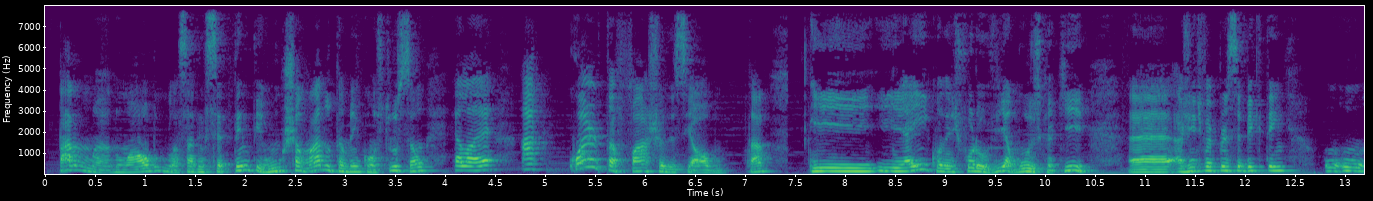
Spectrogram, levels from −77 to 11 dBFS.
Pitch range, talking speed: 130-180 Hz, 150 wpm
